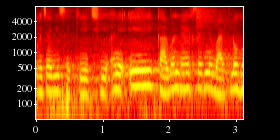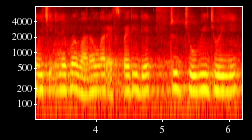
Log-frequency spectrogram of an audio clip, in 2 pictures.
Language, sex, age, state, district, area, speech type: Gujarati, female, 18-30, Gujarat, Valsad, rural, spontaneous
